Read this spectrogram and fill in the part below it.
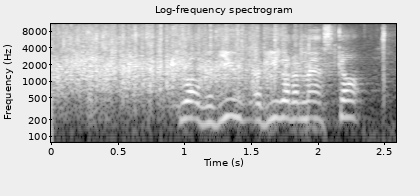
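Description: A man speaks up over the audience.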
